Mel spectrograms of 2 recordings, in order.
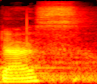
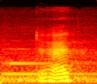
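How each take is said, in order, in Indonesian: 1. Kata ini berakhir dengan bunyi s. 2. Kata ini berakhir dengan bunyi t. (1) "bukan das" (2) "ini dat dibacanya"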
